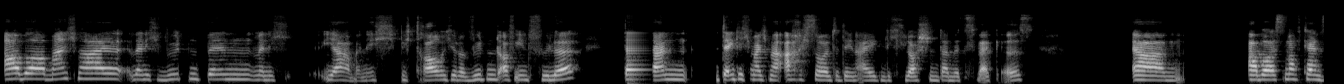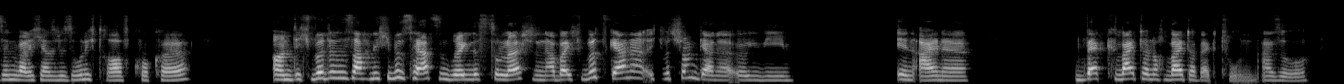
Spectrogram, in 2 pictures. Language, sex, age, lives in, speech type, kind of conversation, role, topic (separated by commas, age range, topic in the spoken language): German, female, 30-34, Germany, conversation, unstructured, none, Was hilft dir, wenn du einen geliebten Menschen verloren hast?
